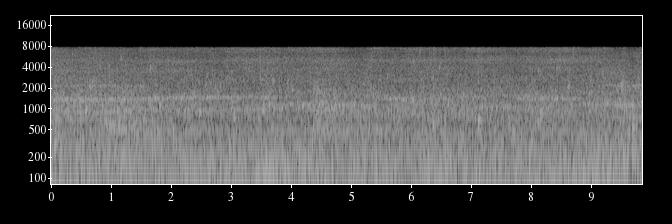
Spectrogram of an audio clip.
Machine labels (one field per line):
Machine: pump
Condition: normal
